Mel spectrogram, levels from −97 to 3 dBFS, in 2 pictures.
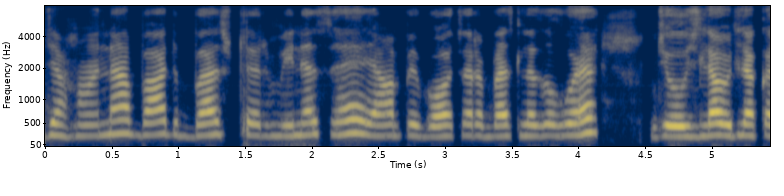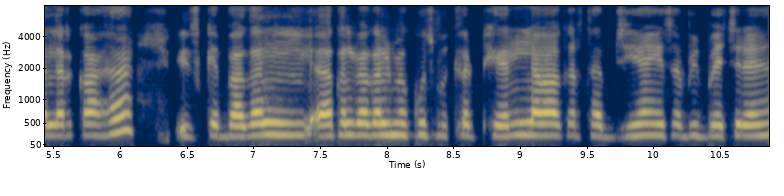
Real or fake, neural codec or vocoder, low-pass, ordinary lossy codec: fake; codec, 16 kHz, 4 kbps, X-Codec, HuBERT features, trained on LibriSpeech; none; none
